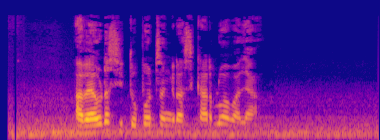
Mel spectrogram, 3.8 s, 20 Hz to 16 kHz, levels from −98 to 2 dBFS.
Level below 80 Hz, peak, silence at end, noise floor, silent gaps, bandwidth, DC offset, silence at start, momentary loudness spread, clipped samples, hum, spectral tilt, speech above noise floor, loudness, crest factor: -58 dBFS; -4 dBFS; 0 s; -42 dBFS; none; 11 kHz; under 0.1%; 0.1 s; 26 LU; under 0.1%; none; -5.5 dB/octave; 21 dB; -22 LUFS; 20 dB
